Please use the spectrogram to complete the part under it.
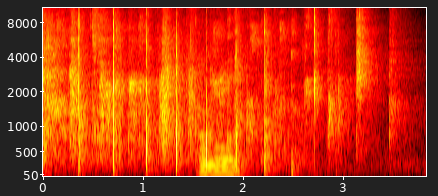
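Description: Rhythmic clapping from a church congregation applauding God, roughly a dozen evenly spaced sharp claps close by, with a brief spoken word in the middle and a fading tail.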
